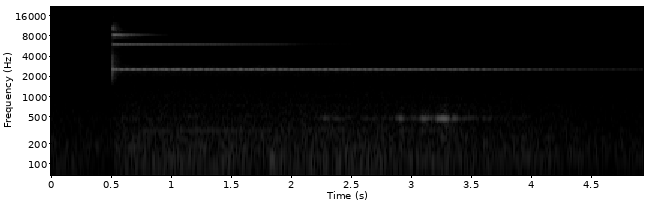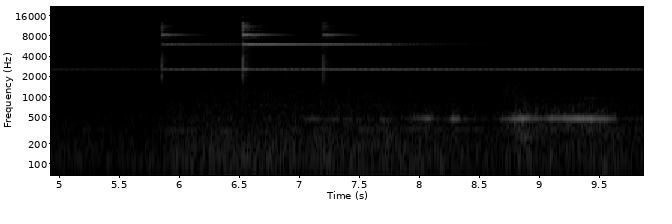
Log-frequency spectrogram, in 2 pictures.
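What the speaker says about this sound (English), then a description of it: "And even noticing how the sound of the bells change." A small bell rings once with a long, fading tone, then three more strikes in quick succession ring out and slowly decay.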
